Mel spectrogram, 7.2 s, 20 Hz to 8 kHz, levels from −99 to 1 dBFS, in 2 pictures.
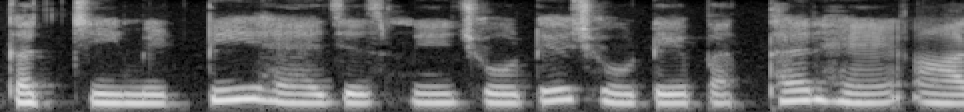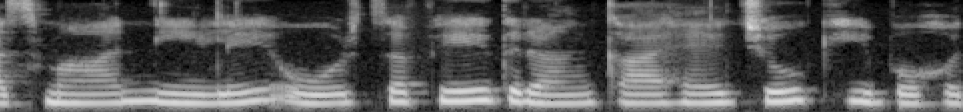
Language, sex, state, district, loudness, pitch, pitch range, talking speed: Hindi, female, Chhattisgarh, Sukma, -20 LUFS, 195 Hz, 190-220 Hz, 140 wpm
